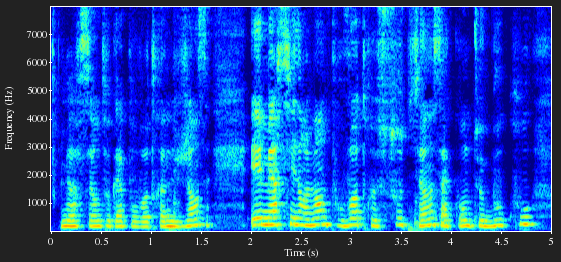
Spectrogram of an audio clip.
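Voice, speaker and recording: The voice is somewhat breathy, with fairly even intonation at a moderate pace. The recording is very clean and the background silent. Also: woman. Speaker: tarot card reader. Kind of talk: tarot reading video. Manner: casual, hesitant.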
